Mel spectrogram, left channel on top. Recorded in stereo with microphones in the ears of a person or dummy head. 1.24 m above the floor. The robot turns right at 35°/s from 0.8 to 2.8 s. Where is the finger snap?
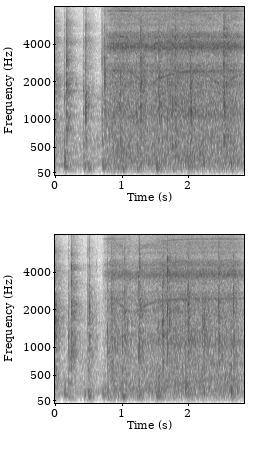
40° right (ahead or behind), 7.5 m; by 1.8 s 35° right (ahead or behind), 7.5 m.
